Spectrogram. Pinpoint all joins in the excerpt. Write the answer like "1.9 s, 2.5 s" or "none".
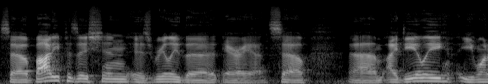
2.2 s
